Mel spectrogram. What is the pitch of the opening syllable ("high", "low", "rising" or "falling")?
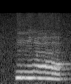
high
